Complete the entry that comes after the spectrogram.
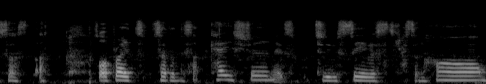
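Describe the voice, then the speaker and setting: A woman speaks in an East Midlands accent at a medium pitch. Her voice is somewhat breathy, with fairly even intonation. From East Midlands, England (Derby). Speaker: video blogger. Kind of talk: personal monologue. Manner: rambling, hesitant with fillers.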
